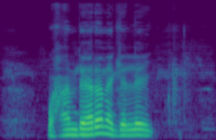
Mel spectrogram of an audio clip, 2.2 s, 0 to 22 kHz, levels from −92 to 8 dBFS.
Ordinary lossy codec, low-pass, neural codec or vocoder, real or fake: none; 19.8 kHz; vocoder, 44.1 kHz, 128 mel bands, Pupu-Vocoder; fake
